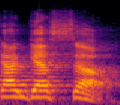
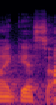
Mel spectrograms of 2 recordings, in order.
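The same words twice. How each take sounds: First: Louder, higher sarcastic echo of the clerk; mocking echo. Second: Quiet, lower, timid clerk; meek mumbled clerk. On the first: Mocking the clerk's meek answer, sarcastic echo. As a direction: throw his words back mockingly. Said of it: "I'm like". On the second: Retold or imitated. The clerk giving in to the caller, meek mumble. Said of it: "He was like".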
